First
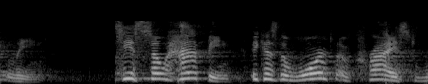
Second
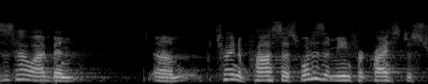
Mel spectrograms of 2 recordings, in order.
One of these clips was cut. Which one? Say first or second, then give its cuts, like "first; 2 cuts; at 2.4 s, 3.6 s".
first; 2 cuts; at 1.2 s, 2.4 s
